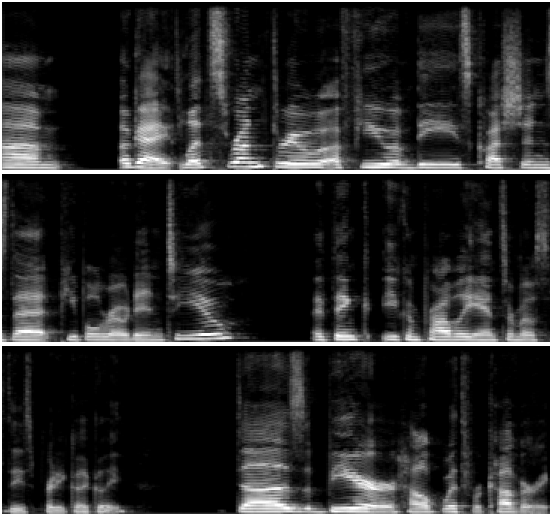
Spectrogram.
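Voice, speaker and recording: An ordinary speaking voice, a woman at medium pitch with ordinary pitch variation talks at a moderate pace on a very clean recording with a silent background. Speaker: podcast co-host, reads sponsor and listener questions. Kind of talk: casual chat.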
